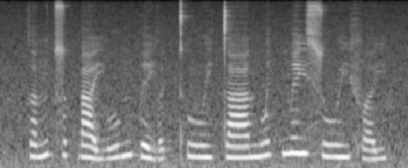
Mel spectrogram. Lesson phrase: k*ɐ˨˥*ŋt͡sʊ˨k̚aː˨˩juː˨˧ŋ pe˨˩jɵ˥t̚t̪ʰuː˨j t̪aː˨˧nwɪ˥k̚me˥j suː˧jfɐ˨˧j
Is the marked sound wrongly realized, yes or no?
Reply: no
